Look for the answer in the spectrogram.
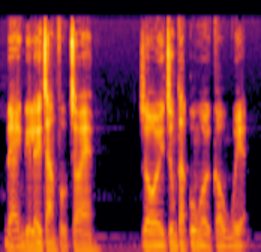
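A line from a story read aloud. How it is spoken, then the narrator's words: Low, deep voice. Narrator (Vietnamese): Bình trầm giọng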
